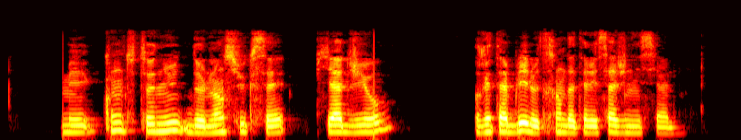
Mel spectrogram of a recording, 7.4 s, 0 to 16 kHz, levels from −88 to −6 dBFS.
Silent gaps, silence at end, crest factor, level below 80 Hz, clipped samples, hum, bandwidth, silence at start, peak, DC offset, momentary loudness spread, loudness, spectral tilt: 4.15-4.52 s, 4.61-4.74 s; 0.65 s; 18 dB; -60 dBFS; under 0.1%; none; 7.8 kHz; 0.6 s; -2 dBFS; under 0.1%; 14 LU; -19 LUFS; -6 dB/octave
